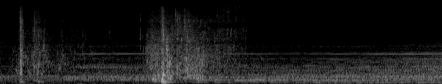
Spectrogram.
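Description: Film soundtrack of slow, dark orchestral score with held tones that slowly swell. There is a sharp hit just after the start and a louder thump about a second and a half in.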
